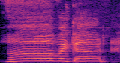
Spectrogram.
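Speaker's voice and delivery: very high, slow squeal; stunned. Real, not acted. Reader shocked by the story, high drawn-out squeal. Reader reacting to father line.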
